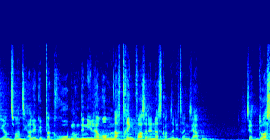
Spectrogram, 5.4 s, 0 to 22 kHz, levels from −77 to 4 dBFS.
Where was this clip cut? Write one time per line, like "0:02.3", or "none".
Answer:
0:03.2

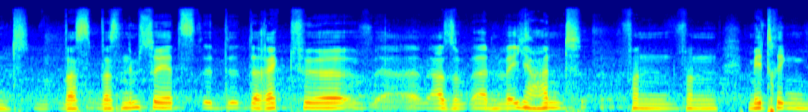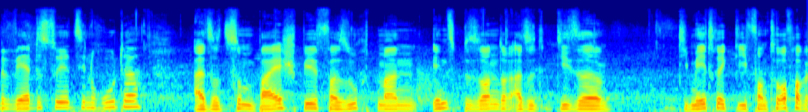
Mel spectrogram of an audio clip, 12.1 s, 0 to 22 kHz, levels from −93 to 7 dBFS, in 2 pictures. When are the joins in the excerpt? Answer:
none

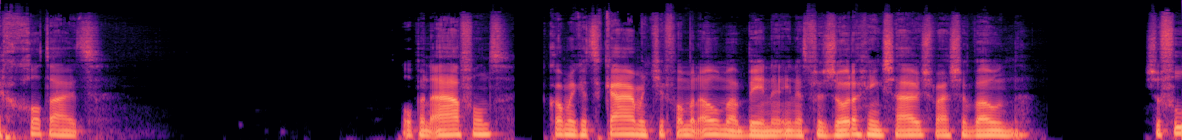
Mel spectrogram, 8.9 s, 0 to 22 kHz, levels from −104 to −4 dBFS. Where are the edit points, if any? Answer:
none

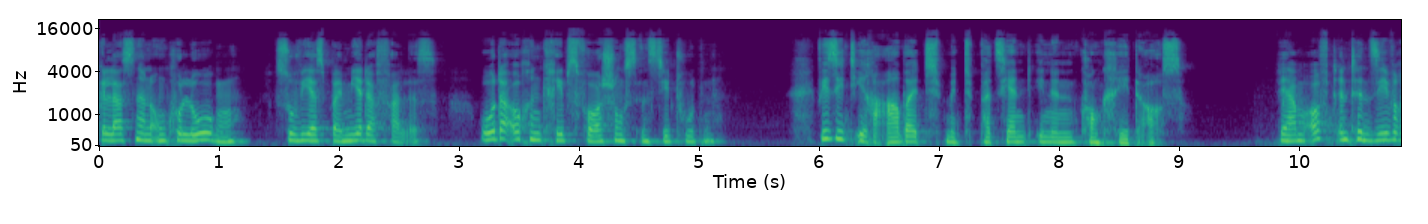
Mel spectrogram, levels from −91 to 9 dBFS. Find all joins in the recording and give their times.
none

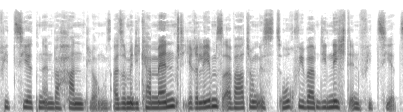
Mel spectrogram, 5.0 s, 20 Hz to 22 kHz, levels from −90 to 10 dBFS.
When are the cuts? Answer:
0:01.4
0:02.2
0:03.5
0:03.9

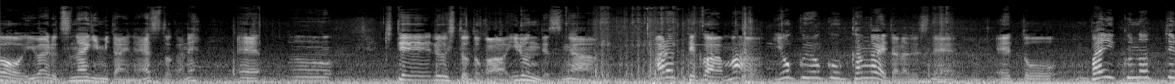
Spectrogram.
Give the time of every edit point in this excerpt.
0:02.6

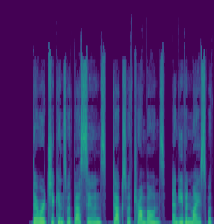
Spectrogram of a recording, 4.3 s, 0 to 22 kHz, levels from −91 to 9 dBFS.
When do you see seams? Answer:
none

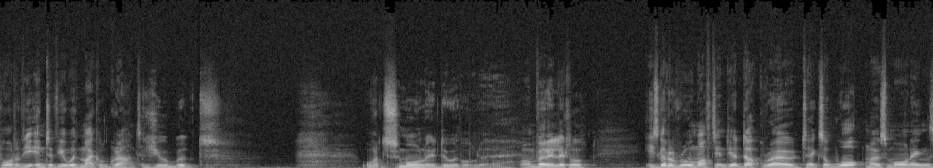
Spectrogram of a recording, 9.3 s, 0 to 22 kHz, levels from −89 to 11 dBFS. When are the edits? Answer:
0:04.0
0:04.6
0:07.1

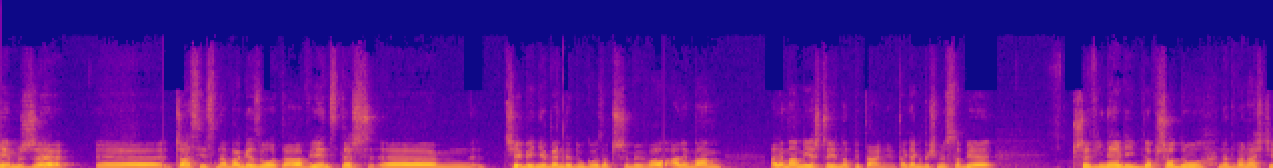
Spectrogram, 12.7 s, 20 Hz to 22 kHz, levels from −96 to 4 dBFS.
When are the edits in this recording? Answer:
none

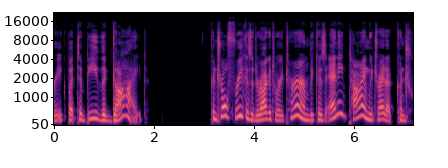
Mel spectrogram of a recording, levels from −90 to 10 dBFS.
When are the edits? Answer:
none

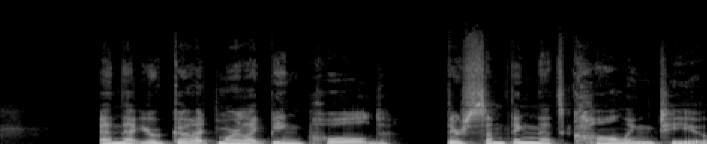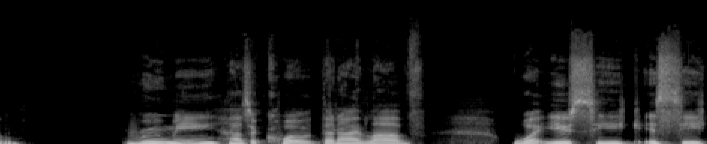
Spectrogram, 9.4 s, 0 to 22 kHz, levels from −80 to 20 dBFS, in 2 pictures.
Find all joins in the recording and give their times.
0:01.4

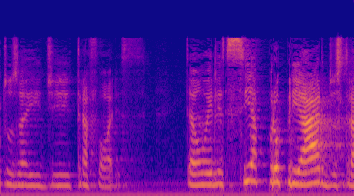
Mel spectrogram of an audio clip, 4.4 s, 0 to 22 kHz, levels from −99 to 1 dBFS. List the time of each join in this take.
0:01.9
0:02.8

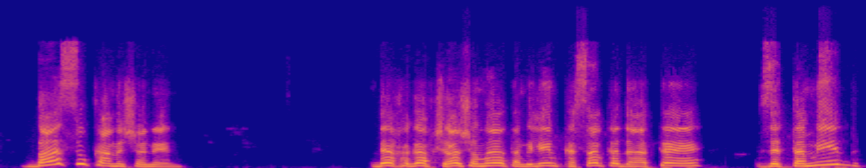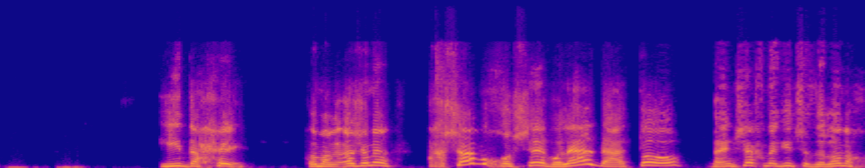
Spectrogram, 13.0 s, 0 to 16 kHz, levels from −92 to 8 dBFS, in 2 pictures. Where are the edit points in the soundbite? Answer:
none

